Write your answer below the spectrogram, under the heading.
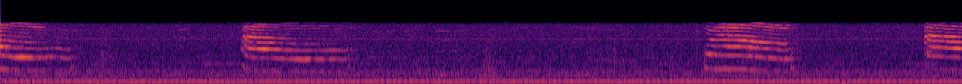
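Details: Indoor cat sitting at the front door, meowing to be let outside to eat grass; drawn-out harmonic meows with falling tails, about three seconds apart, over a steady low hum.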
